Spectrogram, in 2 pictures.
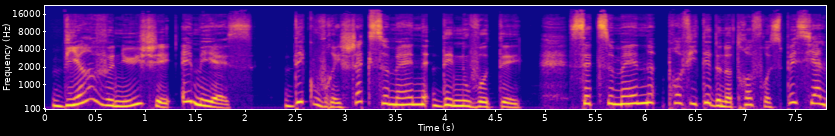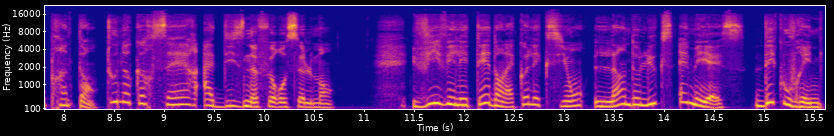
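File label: French Belgian narration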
